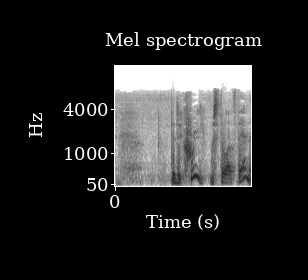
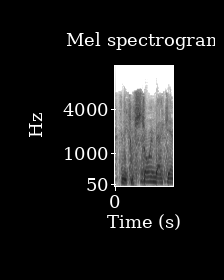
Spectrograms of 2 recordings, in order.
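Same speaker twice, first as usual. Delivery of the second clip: plain reading voice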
